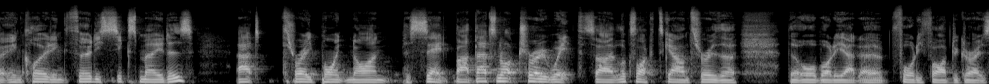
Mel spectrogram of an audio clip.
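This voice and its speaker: A man with an Australian accent hosting a podcast, chatting casually through news in a blokey, slangy way. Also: mid-range voice. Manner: laid-back, blokey, slangy. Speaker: podcast host. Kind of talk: casual chat and news recap.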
